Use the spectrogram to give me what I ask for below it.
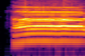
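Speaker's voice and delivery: ह held long and loud with audible friction. Shown as a demonstration. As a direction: let the air rub through ह. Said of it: "घर्षण हो रहा है". (घर्षण के साथ लंबा ह)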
